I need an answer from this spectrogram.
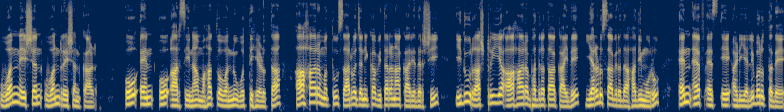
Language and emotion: Kannada, neutral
